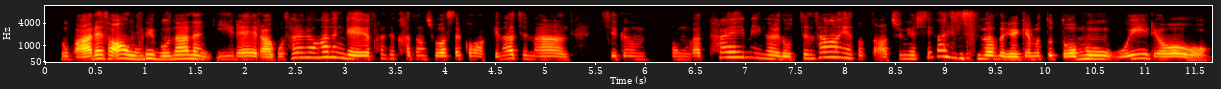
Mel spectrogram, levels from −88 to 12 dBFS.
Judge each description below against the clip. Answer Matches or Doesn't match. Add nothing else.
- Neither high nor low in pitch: Doesn't match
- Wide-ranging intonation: Doesn't match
